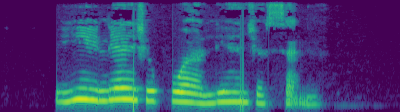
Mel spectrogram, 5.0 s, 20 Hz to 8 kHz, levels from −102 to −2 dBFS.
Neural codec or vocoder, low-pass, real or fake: none; 7.2 kHz; real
